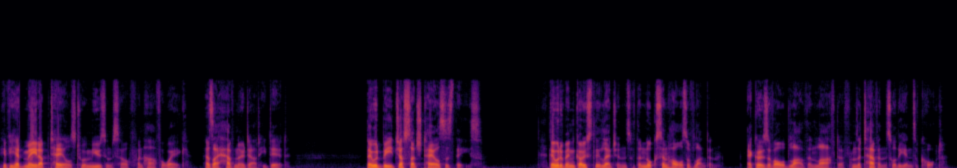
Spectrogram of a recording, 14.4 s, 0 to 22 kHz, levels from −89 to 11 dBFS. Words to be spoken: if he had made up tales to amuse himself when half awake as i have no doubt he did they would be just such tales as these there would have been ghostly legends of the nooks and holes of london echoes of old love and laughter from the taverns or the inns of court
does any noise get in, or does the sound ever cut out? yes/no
no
